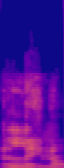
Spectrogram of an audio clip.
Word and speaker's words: Elanor: Elanor is the name of one of his kids. Elanor. Yeah. But in the circus version, they pronounce it Elenor, which is like a plant, like an elven plant.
